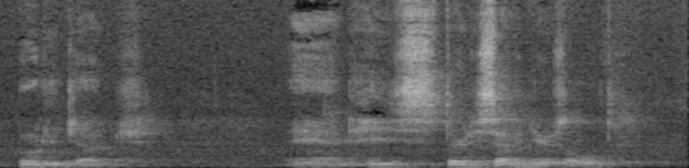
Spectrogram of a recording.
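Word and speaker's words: Buttigieg: gentleman that I mentioned his last name is a really tough one it's they heard different ways of pronouncing it but the latest is bootie judge and he's 37 years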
